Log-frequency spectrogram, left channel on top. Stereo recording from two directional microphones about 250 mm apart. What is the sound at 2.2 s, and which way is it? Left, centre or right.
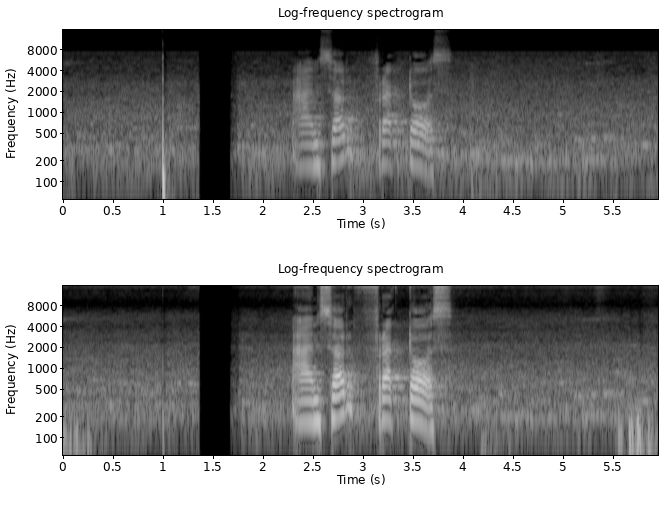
A woman's voice, right.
